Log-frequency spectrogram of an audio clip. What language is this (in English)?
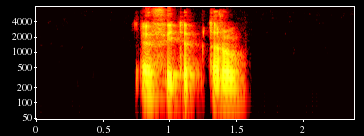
Tatar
